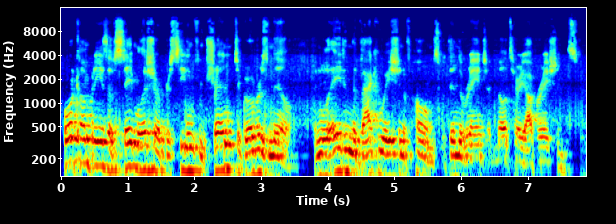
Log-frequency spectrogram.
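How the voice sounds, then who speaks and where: A man's voice: on the low side, a little fast, few pauses, a little mellow, lightly acted. A man playing a stern army general in a radio play, formal and authoritative. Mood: stern, official. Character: stern, official army general issuing orders. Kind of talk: radio drama acting. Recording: echoey room, faint noise.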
